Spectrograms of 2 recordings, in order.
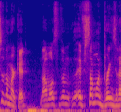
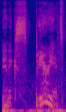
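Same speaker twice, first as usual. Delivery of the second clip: whisper; 8 semitones higher, 10 dB quieter, slower than usual. Real, not acted. Trailing wistful remark on game.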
